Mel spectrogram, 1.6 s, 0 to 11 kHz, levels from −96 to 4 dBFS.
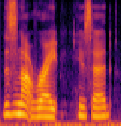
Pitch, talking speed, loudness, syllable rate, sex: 195 Hz, 220 wpm, -15 LUFS, 5.0 syllables/s, female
